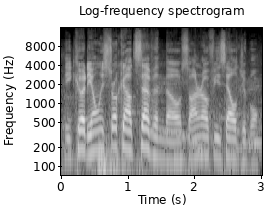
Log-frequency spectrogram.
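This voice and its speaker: A man's voice: medium pitch, expressive, quick pace. A man doing live baseball play-by-play as a radio announcer. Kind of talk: live radio sports commentary.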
